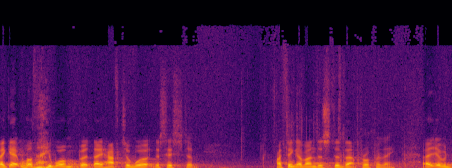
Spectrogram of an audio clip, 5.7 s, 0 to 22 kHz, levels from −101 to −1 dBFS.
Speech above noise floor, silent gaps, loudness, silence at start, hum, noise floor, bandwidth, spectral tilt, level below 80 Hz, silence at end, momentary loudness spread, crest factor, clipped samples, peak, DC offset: 30 dB; none; -25 LUFS; 0 s; none; -54 dBFS; 18 kHz; -7.5 dB/octave; -56 dBFS; 0 s; 12 LU; 18 dB; under 0.1%; -8 dBFS; under 0.1%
